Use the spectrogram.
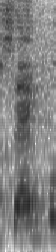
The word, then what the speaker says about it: Tsangpo: अब सैंगपो की स्पेलिंग आप देख लीजिए, आपको बताते हैं। सैंगपो एस से शुरू नहीं होती, टी से होती है, TSANGPO, सैंगपो नाम से चाइना में जानी जाती है।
